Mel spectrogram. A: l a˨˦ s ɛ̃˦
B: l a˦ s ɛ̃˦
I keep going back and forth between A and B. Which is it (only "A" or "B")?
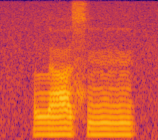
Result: B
